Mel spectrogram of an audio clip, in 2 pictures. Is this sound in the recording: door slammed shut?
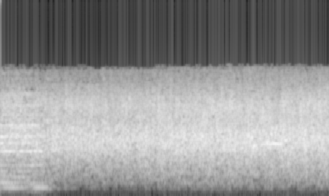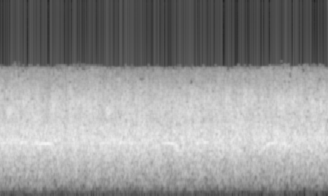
no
